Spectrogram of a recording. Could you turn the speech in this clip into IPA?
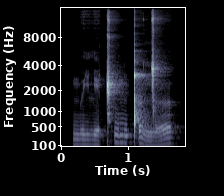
mɨ˩jlʲe˩ǁʰu˥mǃʼɵ˥˩ ŋ͡ǀɵ˩˥

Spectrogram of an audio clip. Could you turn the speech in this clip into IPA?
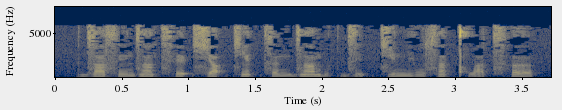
d͡za˦sĩ˧d͡zã˦ t͡sʰe˦ʔ ɕa˦ʔt͡ɕẽ˦t̚sə˧n d͡zã˦bə˨k̚ d͡zi˨ʔt͡ɕi˥˧n ju˧sã˦t̚kʰwa˨˩ t͡sʰə˥˧

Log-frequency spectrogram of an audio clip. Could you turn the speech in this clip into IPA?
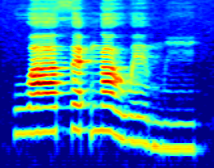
wä˦θɛ˦ʔŋa˦˨ʊ̯ we˦˨ɪ̯mi˨

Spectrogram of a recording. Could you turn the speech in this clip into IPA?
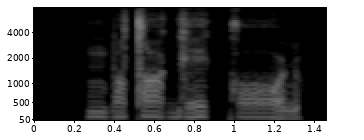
mbətˤɵɡe kɔɳ

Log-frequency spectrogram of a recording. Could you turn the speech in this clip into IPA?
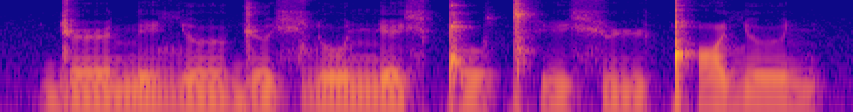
ɟøː˨ni˦ ʎɯː˨ɡʲɯː˨çʎu˦ ɲe˦çǃu˨ǀʰi˨ çyː˦˨ǃʰɑ˨ʎɯː˨ɲ

